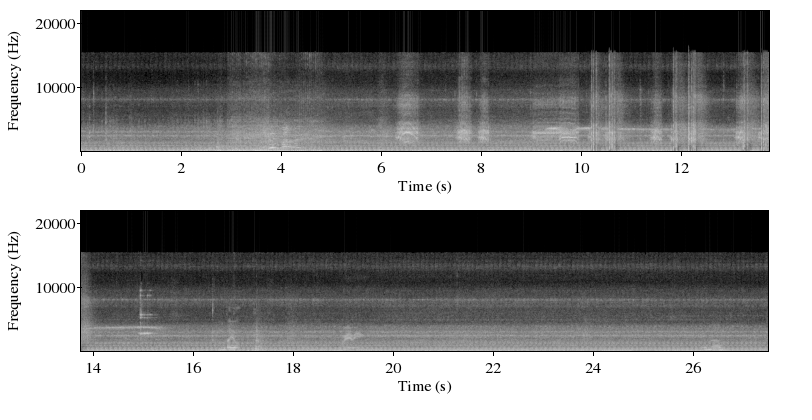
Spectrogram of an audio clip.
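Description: A steady machine hum at one constant pitch runs throughout. Over it, hand tools click and knock on the motorcycle engine's side cover as its bolts are worked loose, with a cluster of sharp clicks between about ten and fourteen seconds in.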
